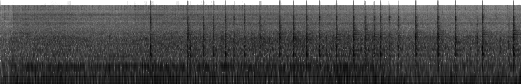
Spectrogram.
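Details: Jeep Wrangler JK at idle: sharp irregular clicks from the front left wheel when turning hard left; bad front axle universal joint with broken needle bearings, fixed by replacing it.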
